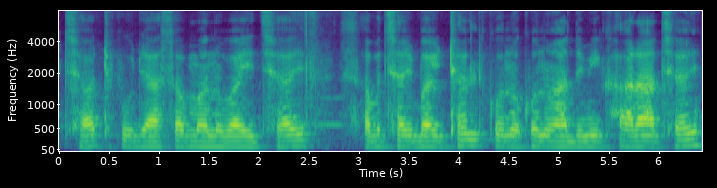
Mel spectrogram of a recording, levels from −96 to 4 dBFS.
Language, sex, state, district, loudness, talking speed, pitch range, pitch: Maithili, male, Bihar, Samastipur, -19 LUFS, 110 wpm, 115-120 Hz, 120 Hz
